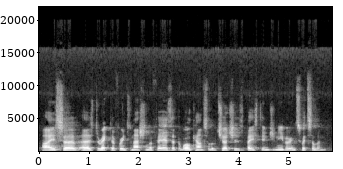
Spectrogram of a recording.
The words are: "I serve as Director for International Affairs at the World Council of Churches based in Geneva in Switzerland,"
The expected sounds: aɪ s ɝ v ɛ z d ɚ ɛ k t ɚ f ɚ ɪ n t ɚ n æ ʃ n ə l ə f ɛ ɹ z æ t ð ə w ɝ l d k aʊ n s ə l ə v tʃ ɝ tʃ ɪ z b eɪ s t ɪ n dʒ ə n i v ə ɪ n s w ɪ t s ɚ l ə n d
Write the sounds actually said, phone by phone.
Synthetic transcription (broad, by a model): aɪ s ɝ v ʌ z d ɚ ɛ k t ɚ f ɚ ɪ n t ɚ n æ ʃ n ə l ə f ɛ ɹ z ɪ t ð ə w ɝ l d k aʊ n s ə l ə v tʃ ɝ tʃ ɪ z b eɪ s t ɪ n dʒ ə n i v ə ɪ n s w ɪ t s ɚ l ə n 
